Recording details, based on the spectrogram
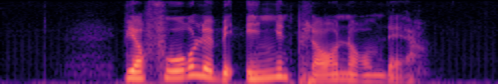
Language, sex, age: Norwegian, female, 63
